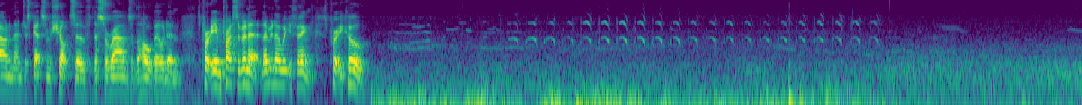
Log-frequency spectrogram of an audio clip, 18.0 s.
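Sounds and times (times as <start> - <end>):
wind rumble: 6.2 - 18.0
downward-slurred bird call: 6.5 - 14.8.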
